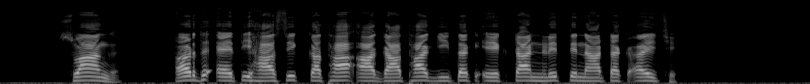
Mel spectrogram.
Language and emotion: Maithili, neutral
